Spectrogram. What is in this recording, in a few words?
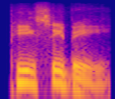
"PCB", American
